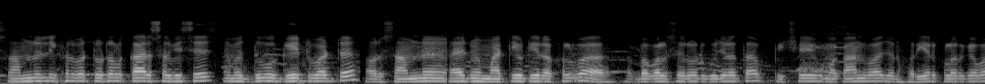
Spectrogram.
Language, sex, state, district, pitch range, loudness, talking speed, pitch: Bhojpuri, male, Bihar, East Champaran, 135-150 Hz, -26 LUFS, 195 wpm, 145 Hz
